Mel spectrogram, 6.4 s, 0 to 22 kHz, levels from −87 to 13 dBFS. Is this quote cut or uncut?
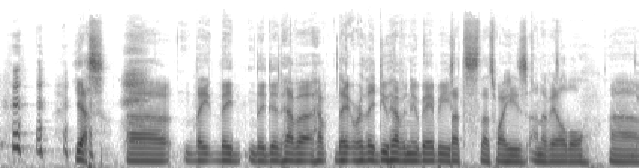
cut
